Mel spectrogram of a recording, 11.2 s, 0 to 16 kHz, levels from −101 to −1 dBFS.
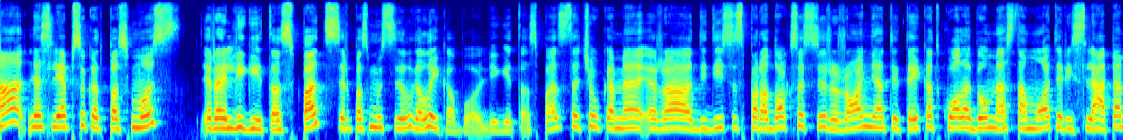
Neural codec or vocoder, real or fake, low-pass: none; real; 14.4 kHz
